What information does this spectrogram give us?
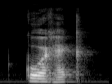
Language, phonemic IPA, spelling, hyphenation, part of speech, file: Dutch, /ˈkoːr.ɦɛk/, koorhek, koor‧hek, noun, Nl-koorhek.ogg
- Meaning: a choir screen in a church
